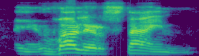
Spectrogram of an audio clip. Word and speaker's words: Wallerstein: Wallerstein, que es un apellido alemán.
